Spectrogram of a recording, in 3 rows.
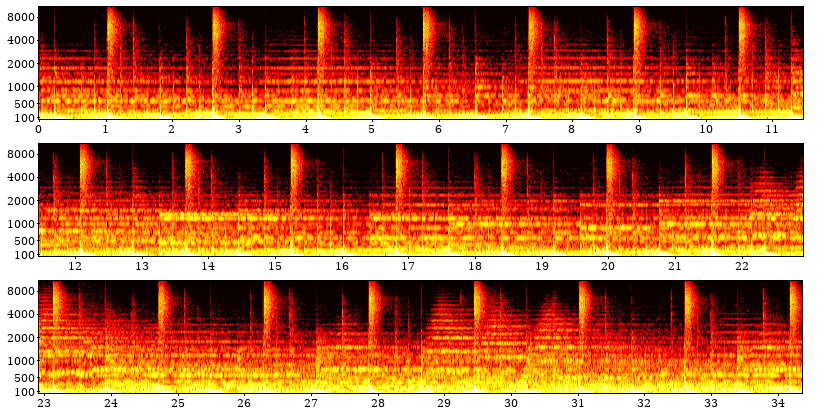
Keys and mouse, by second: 0.0-0.3 typing, 3.9 KP_3, 5.1 ctrl+KP_3, 6.6 c, 9.4 g, 12.6 a, 12.8 a, 13.8 c, 18.1 KP_3, 19.6 c, 22.4 g, 25.0 a, 25.2 a, 26.0 c, 28.3 KP_3, 30.0 KP_3, 31.3 c.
